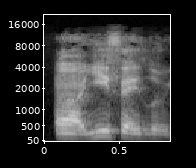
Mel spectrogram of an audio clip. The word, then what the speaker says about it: Yifei Liu: Yifei Liu, yeah.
